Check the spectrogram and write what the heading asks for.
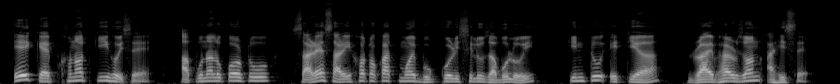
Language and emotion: Assamese, neutral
